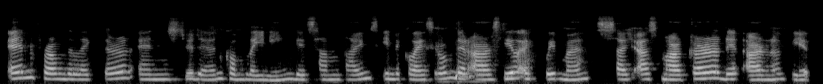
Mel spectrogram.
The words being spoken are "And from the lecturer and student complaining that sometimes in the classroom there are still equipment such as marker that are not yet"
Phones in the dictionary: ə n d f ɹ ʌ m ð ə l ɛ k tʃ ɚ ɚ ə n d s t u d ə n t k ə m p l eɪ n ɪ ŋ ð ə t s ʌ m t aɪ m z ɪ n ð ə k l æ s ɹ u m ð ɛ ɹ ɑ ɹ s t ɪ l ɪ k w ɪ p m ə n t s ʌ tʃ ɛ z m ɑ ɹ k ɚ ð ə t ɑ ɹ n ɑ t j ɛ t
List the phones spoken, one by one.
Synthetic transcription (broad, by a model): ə n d f ɹ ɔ m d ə l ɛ k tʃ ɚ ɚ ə n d s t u d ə n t k ə m p l eɪ n ɪ ŋ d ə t s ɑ m t aɪ m s ɪ n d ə k l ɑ s ɹ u m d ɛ ɹ ɑ ɹ s t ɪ l ɪ k w ɪ p m ə n t s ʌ tʃ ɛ s m ɑ ɹ k ɚ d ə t ɑ ɹ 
